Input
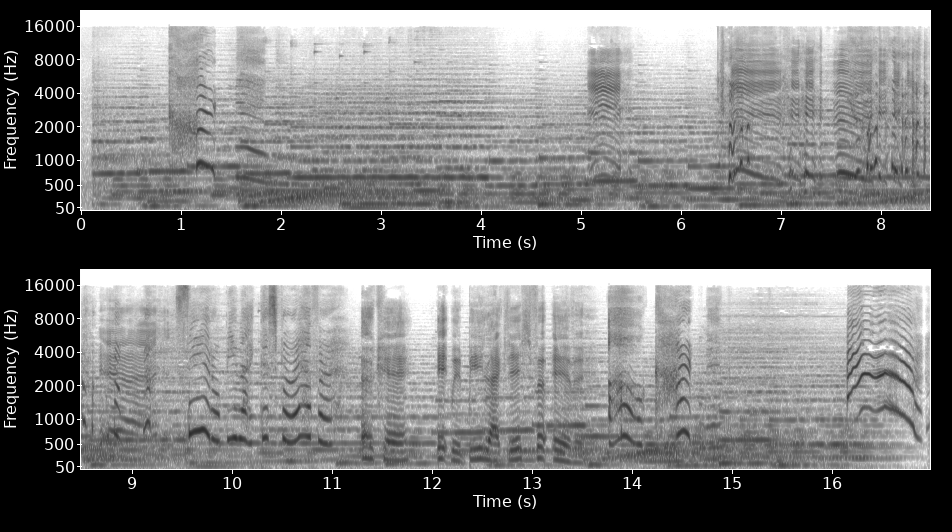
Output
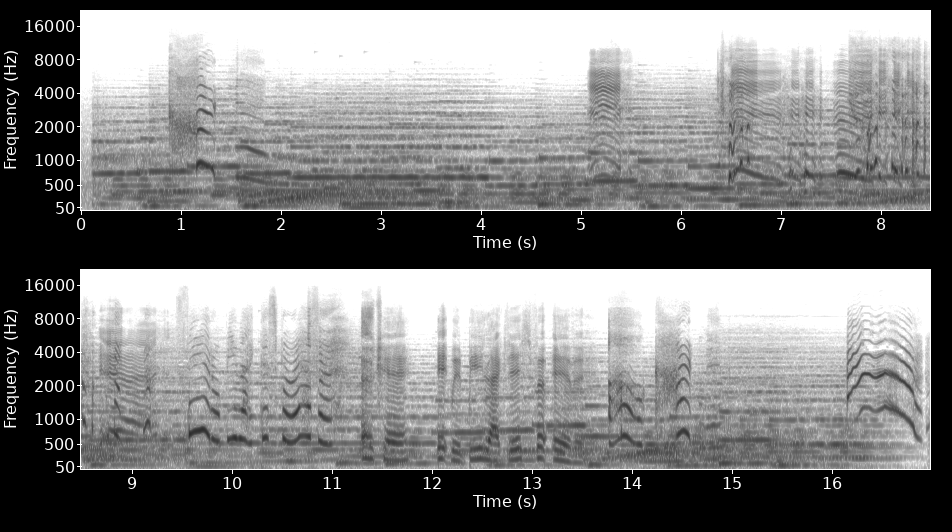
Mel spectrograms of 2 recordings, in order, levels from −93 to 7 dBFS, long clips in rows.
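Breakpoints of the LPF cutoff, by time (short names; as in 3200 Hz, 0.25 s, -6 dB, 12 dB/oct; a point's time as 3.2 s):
1500 Hz
from 0.68 s 3400 Hz
from 1.57 s 1800 Hz
from 5.09 s 3900 Hz
from 6.76 s 2100 Hz
from 7.68 s 4700 Hz
from 8.9 s 2300 Hz
from 10.76 s 6200 Hz
from 11.49 s 2400 Hz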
